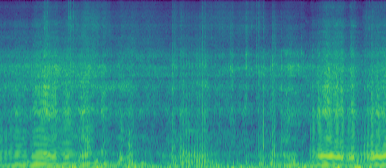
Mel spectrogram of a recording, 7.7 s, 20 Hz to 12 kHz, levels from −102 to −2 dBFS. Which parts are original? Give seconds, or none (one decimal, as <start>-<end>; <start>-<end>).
0.0-1.5; 6.1-7.7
